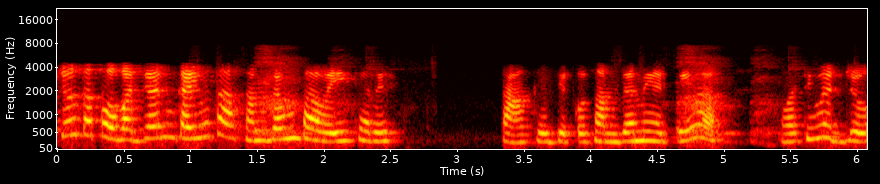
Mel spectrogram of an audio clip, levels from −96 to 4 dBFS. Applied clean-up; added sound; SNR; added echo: none; Cough; 19 dB; none.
